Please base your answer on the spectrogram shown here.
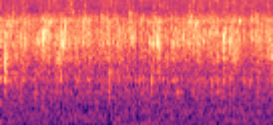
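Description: Chicken pieces fry in hot oil for biryani, crackling and sizzling steadily up close with dense popping bursts and no voices.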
